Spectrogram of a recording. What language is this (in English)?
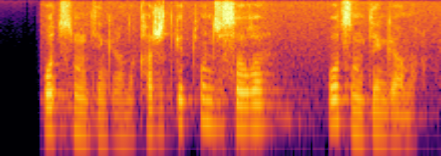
Kazakh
